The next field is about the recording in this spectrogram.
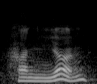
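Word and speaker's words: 학년: That's also a very general rule of Korean phonology, that the K is pronounced eng in front of a nasal sound.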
